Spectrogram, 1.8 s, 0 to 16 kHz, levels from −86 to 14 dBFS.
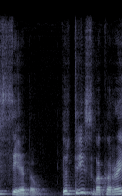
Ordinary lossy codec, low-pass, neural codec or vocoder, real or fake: AAC, 96 kbps; 14.4 kHz; codec, 44.1 kHz, 7.8 kbps, DAC; fake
